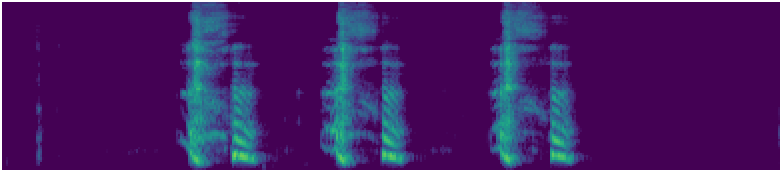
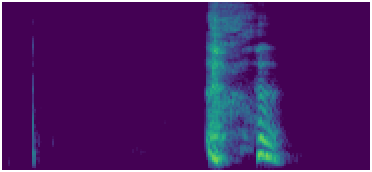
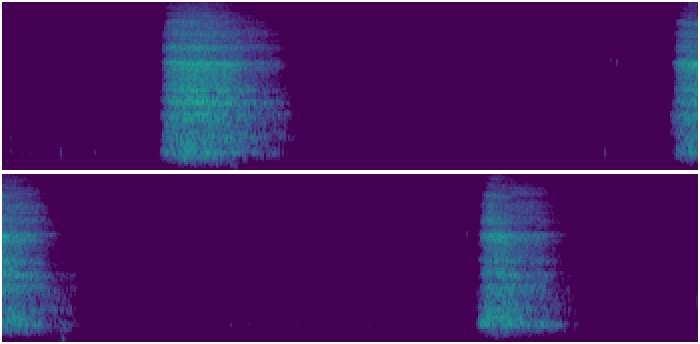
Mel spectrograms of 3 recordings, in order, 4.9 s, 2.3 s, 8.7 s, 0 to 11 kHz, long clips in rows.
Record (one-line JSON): {"three_cough_length": "4.9 s", "three_cough_amplitude": 12567, "three_cough_signal_mean_std_ratio": 0.35, "cough_length": "2.3 s", "cough_amplitude": 16526, "cough_signal_mean_std_ratio": 0.27, "exhalation_length": "8.7 s", "exhalation_amplitude": 4322, "exhalation_signal_mean_std_ratio": 0.32, "survey_phase": "beta (2021-08-13 to 2022-03-07)", "age": "45-64", "gender": "Female", "wearing_mask": "No", "symptom_none": true, "smoker_status": "Never smoked", "respiratory_condition_asthma": false, "respiratory_condition_other": false, "recruitment_source": "REACT", "submission_delay": "1 day", "covid_test_result": "Negative", "covid_test_method": "RT-qPCR"}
